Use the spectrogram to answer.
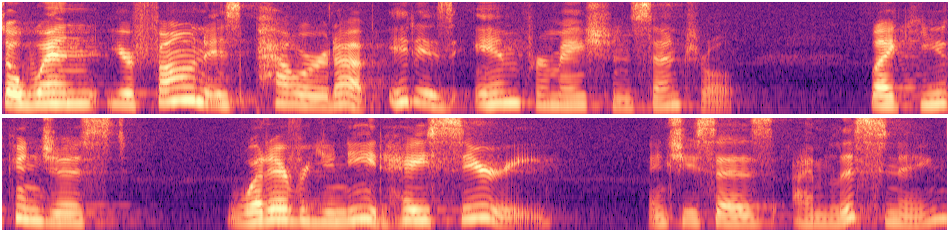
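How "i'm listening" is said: put-on English accent, like a voice assistant. Showing how the phone assistant answers, as Siri in English accent. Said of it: "in her best English accent".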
